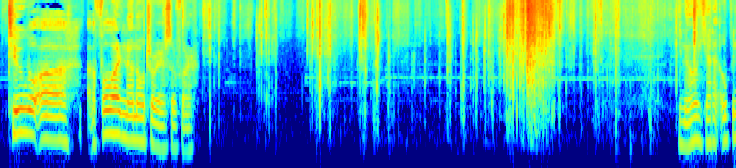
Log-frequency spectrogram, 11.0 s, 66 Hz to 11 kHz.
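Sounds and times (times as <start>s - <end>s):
paper crinkling and rustling: 2.7s - 10.6s.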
